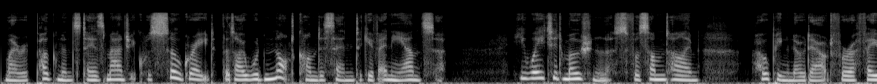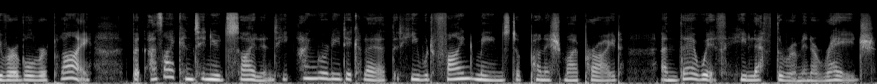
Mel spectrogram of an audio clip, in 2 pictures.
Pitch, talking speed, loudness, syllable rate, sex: 215 Hz, 190 wpm, -19 LUFS, 5.5 syllables/s, female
